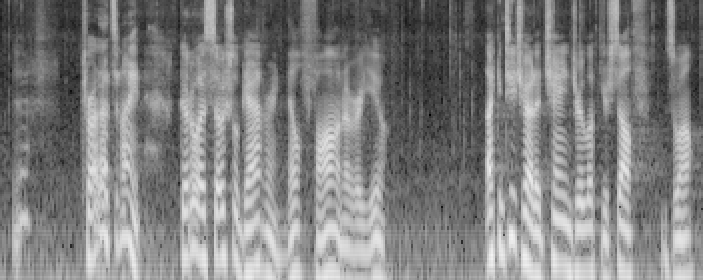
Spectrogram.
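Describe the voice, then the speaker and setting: A man's voice: fairly low pitch, in a large hall. A man voicing a charming, persuasive male Fae who makes deals, with playful, coaxing salesman patter in an ASMR roleplay.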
